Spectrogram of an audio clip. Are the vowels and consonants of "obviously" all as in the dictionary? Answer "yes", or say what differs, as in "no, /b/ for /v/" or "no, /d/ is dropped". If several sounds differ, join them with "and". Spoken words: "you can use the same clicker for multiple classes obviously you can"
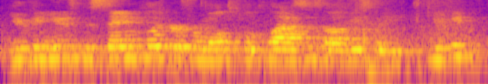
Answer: yes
